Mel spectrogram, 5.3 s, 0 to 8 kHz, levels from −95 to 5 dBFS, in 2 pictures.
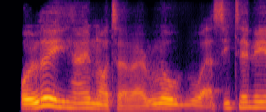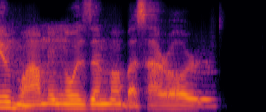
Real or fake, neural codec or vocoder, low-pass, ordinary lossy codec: fake; codec, 16 kHz, 0.5 kbps, X-Codec, HuBERT features, trained on balanced general audio; none; none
